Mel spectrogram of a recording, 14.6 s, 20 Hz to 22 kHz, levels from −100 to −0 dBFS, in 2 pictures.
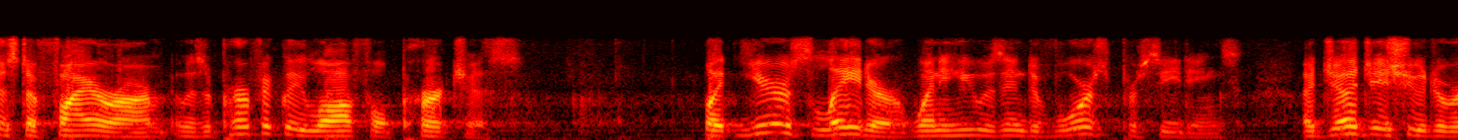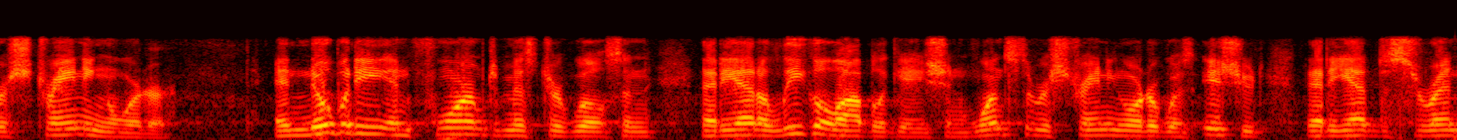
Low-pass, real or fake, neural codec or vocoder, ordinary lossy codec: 7.2 kHz; real; none; Opus, 32 kbps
